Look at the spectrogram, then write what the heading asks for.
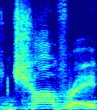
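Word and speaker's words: chèvre: the four cheeses blue uh how do you pronounce this chauvre c-h-e-v-r-e cheddar and mozzarella see i don't know about that chavray cheese but i mean you know cheddar and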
